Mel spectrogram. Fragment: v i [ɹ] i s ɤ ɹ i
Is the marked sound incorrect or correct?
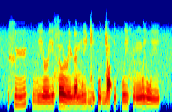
correct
